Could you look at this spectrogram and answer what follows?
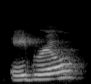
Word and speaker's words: Abril: Greece, C, me, Pinta, privado, Abril, Okay, now I'm going to stop you there. Instead of April, ooh, think for a moment. Instead of April, it'll be A.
